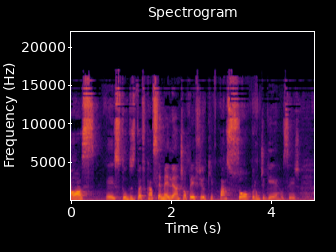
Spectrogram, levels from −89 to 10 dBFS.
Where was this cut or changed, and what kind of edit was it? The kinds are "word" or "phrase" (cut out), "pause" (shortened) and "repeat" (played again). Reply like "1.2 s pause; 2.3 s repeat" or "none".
1.3 s word; 1.6 s word; 2.7 s word; 3.8 s word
